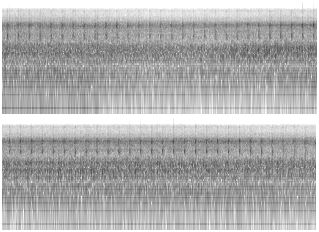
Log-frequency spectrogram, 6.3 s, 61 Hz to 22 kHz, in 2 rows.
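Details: VW Golf 4 1.4 AHW petrol on 5W40 Castrol Magnatec, cold start idle: fast, fairly regular light knock about three per second; nearly inaudible once warm, leaving distant ticking and shuffling, engine runs smoothly; owner unsure if normal.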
